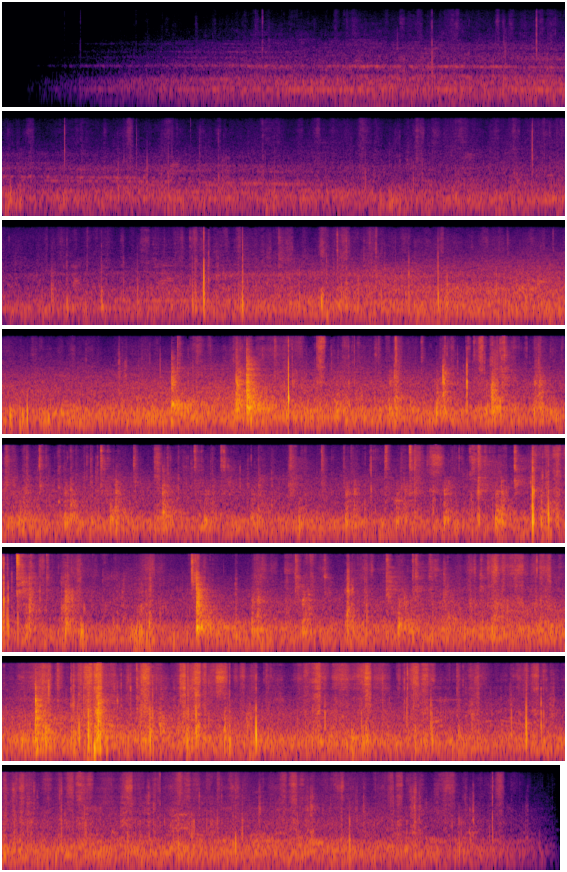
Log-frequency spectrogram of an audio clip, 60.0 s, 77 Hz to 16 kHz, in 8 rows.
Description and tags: Partner 2 walk 2
A one minute excerpt from a walk around a high school campus
High-school, field-recording, City, Traffic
